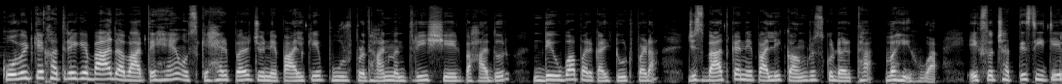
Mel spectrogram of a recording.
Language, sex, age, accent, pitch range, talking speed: Hindi, female, 20-39, native, 175-220 Hz, 200 wpm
